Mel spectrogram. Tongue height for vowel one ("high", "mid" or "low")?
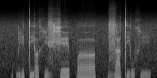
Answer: high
